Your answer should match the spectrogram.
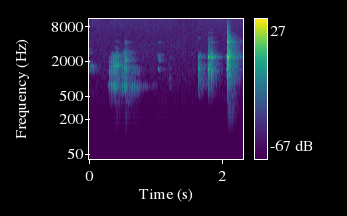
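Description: A brief sound early on, then a few quick sharp knocks near the end as a roll of tape is set down on the scale's wooden platform.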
